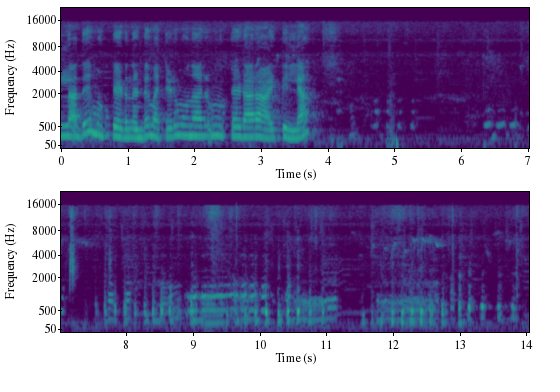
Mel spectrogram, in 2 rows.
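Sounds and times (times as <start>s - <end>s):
chickens clucking: 0.1s - 14.0s.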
